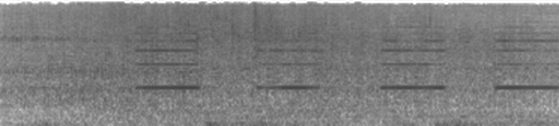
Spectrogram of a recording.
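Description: A heavy truck, a volunteer's professional lorry used for firefighting logistics and for helping evacuated residents, reverses with its backup alarm sounding four steady, evenly spaced beeps over a continuous low engine rumble, fairly loud, with no voices.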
